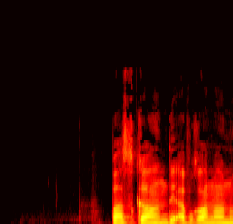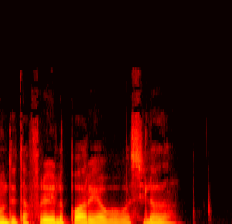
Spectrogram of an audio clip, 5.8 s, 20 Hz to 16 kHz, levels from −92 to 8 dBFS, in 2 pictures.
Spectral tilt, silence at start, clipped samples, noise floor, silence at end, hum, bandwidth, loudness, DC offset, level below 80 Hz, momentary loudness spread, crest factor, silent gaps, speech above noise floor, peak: -7.5 dB/octave; 1.4 s; under 0.1%; -82 dBFS; 0.75 s; none; 8.2 kHz; -25 LUFS; under 0.1%; -72 dBFS; 13 LU; 22 dB; none; 58 dB; -4 dBFS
